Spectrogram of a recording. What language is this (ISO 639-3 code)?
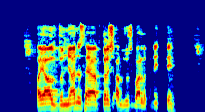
uig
